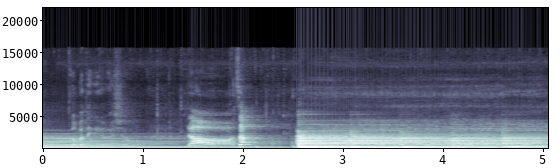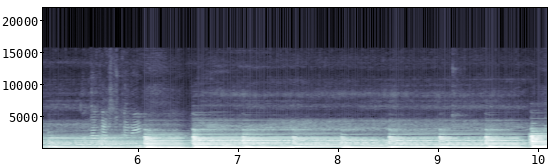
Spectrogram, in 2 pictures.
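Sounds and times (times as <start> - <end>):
group singing sustained tone: 2.6 - 10.0.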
